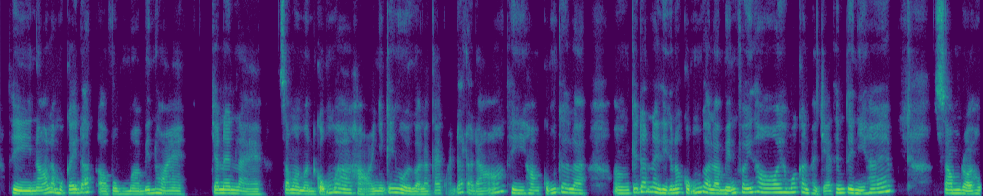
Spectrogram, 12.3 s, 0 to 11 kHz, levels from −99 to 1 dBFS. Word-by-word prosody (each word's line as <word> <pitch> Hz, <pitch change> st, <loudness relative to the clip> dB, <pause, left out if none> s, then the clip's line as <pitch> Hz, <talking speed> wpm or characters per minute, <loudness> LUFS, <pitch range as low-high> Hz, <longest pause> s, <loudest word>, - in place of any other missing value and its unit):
thì 160 Hz, -5 st, +6 dB
nó 165 Hz, +5 st, 0 dB
là 235 Hz, -, +1 dB
một 195 Hz, -3 st, +1 dB
cái 200 Hz, +1 st, +3 dB
đất 230 Hz, +4 st, -1 dB
ở 150 Hz, 0 st, -3 dB
vùng, 145 Hz, -1 st, -2 dB
ờ, 150 Hz, -1 st, -2 dB
Biên 180 Hz, +5 st, +1 dB
Hòa. 170 Hz, -5 st, 0 dB, 0.5 s
Cho 190 Hz, -, 0 dB
nên 190 Hz, -1 st, +3 dB
là 140 Hz, -4 st, -3 dB, 0.3 s
xong 190 Hz, 0 st, -1 dB
rồi 185 Hz, -2 st, +2 dB
mình 155 Hz, -3 st, 0 dB
cũng, 210 Hz, +9 st, +1 dB
à, 210 Hz, -4 st, 0 dB
hỏi 145 Hz, -1 st, -4 dB
những 155 Hz, -1 st, -2 dB
cái 230 Hz, -, 0 dB
người, 200 Hz, -8 st, +3 dB
gọi 145 Hz, -1 st, -1 dB
là, 145 Hz, -, -1 dB
cai 175 Hz, +5 st, -7 dB
quản -, -, -16 dB
đất 220 Hz, -, -4 dB
ở 170 Hz, -, -4 dB
đó 155 Hz, -, -4 dB
thì 180 Hz, -4 st, +1 dB
họ 175 Hz, -1 st, -4 dB
cũng 205 Hz, +5 st, -1 dB
kêu 230 Hz, -1 st, -1 dB
là, 185 Hz, -4 st, +1 dB, 0.3 s
ờ, 180 Hz, 0 st, -1 dB
cái 225 Hz, -, 0 dB
đất 270 Hz, -, +1 dB
này 250 Hz, -5 st, +3 dB
thì 195 Hz, -, +5 dB
nó 200 Hz, +3 st, +3 dB
cũng, 220 Hz, +3 st, +2 dB
gọi 235 Hz, -5 st, +3 dB
là, 185 Hz, -2 st, +3 dB
miễn 175 Hz, +4 st, +2 dB
phí 225 Hz, 0 st, +3 dB
thôi, 230 Hz, -3 st, +1 dB
hông 230 Hz, 0 st, +1 dB
có 245 Hz, -, 0 dB
cần 235 Hz, -5 st, -1 dB
phải 175 Hz, -4 st, -4 dB
trả 155 Hz, +2 st, -5 dB
thêm 210 Hz, 0 st, +2 dB
tiền 205 Hz, -3 st, +6 dB
gì 175 Hz, -, +2 dB
hết. 230 Hz, -, 0 dB, 0.5 s
Xong 185 Hz, -1 st, 0 dB
rồi 160 Hz, -3 st, +3 dB
hông 170 Hz, +1 st, -4 dB
190 Hz, 290 wpm, -24 LUFS, 165-220 Hz, 0.5 s, thì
